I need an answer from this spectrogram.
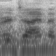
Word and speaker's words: Regina: And Regina, the city that rhymes with fun.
